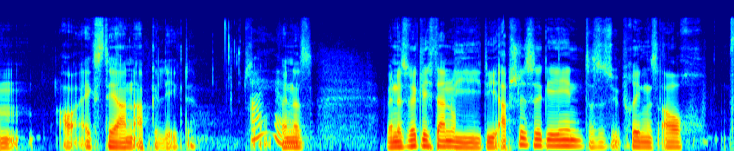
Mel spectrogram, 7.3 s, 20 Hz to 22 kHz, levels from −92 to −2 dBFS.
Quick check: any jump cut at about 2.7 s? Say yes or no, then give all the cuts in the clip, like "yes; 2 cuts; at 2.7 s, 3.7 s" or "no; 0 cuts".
no; 2 cuts; at 4.5 s, 5.8 s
